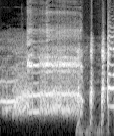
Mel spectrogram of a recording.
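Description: An angry fighting rooster lets out one long, loud, strained crow, then follows it with a few sharp, agitated clucks, with no other sounds.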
